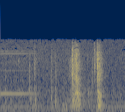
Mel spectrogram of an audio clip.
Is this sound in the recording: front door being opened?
yes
